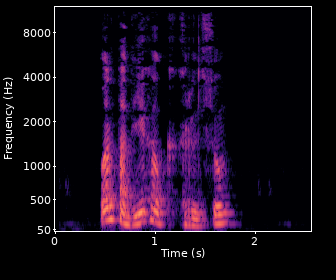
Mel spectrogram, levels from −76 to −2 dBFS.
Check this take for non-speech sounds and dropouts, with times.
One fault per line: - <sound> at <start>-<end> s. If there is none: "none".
none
